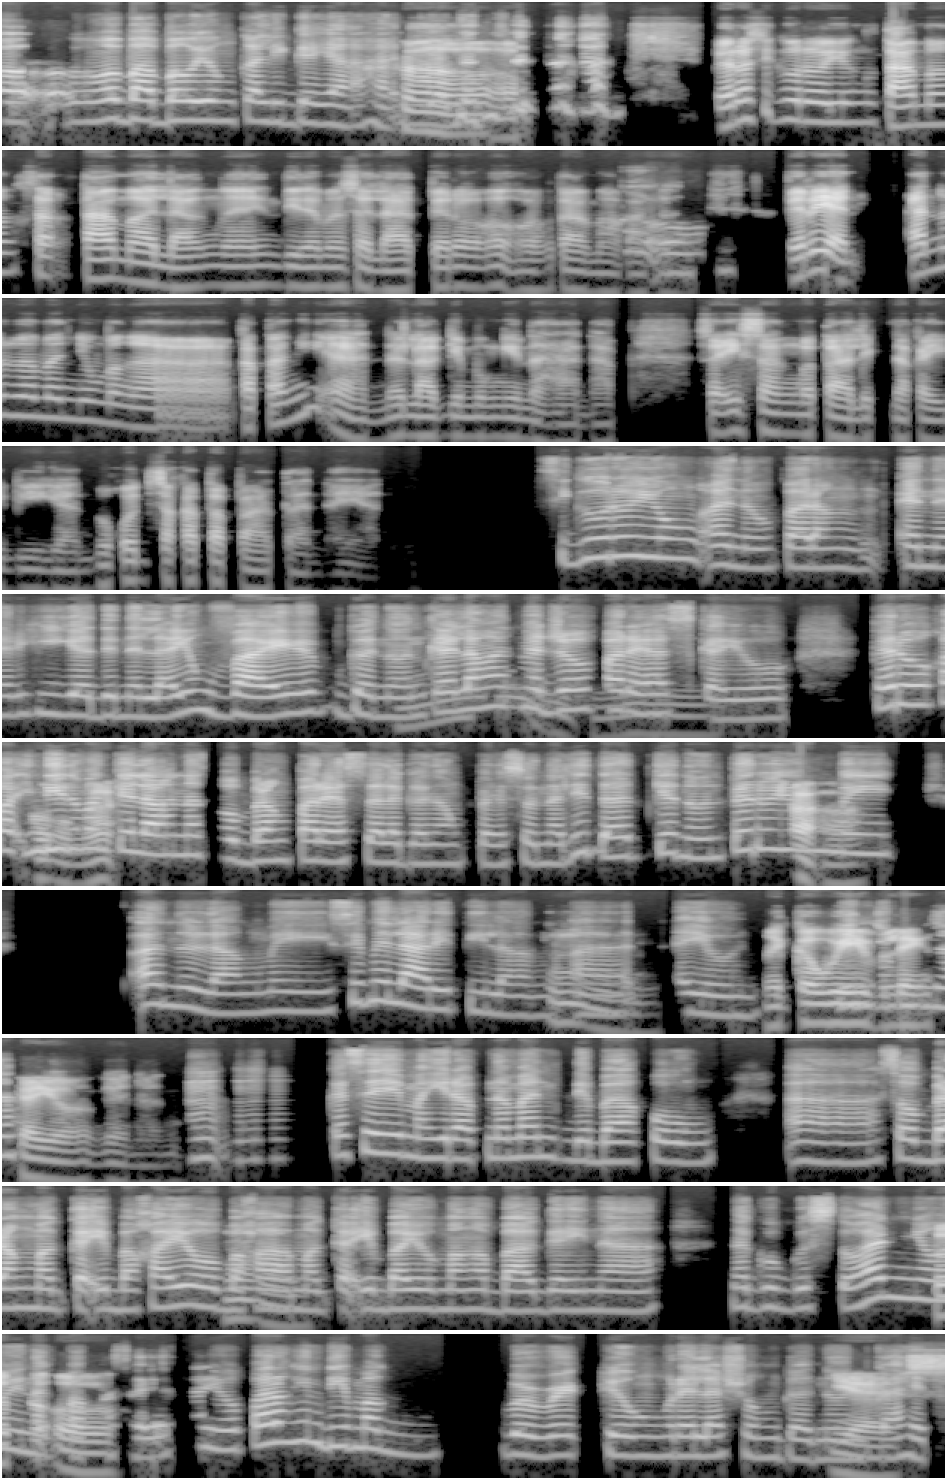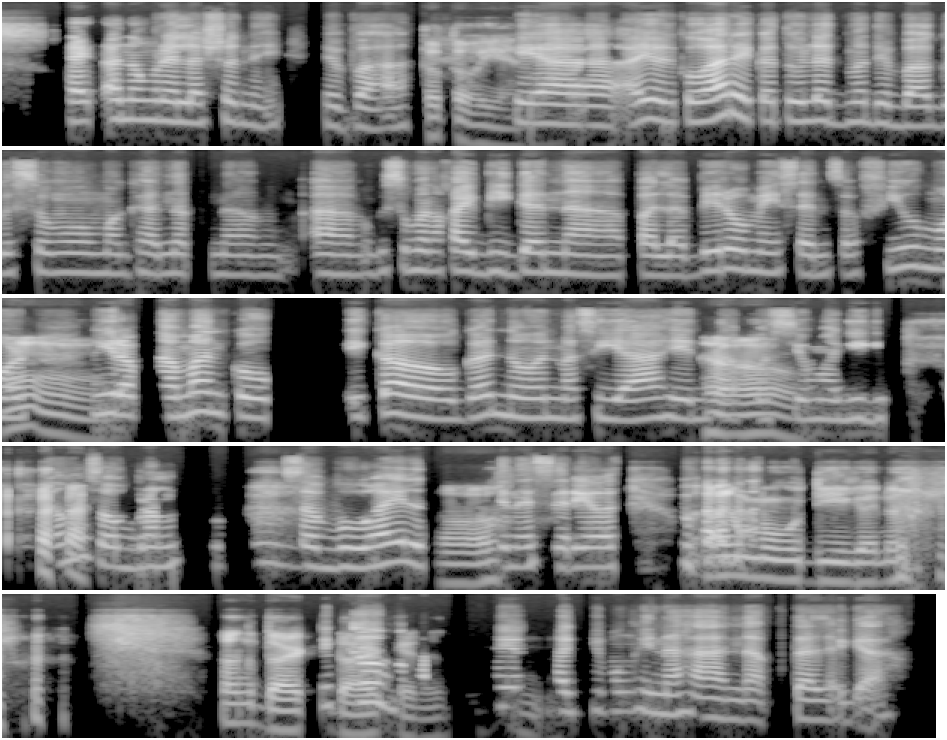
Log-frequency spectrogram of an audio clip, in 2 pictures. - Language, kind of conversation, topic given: Filipino, unstructured, Ano ang pinakamahalaga sa iyo sa isang matalik na kaibigan?
- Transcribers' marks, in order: laugh; tapping; laugh; laughing while speaking: "gano'n"; sniff; laugh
